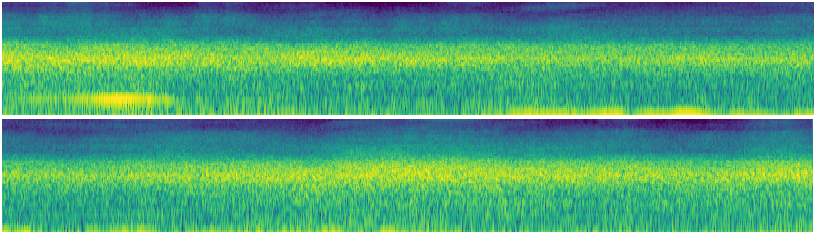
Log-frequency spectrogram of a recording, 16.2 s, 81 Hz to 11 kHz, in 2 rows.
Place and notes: {
  "title": "Grunewald, Berlin, Germany - Directly above the motorway traffic",
  "date": "2014-06-15 14:13:00",
  "description": "On the footbridge above the motorway. Traffic is very busy. It is Sunday so all cars, no trucks.",
  "latitude": "52.50",
  "longitude": "13.28",
  "altitude": "42",
  "timezone": "Europe/Berlin"
}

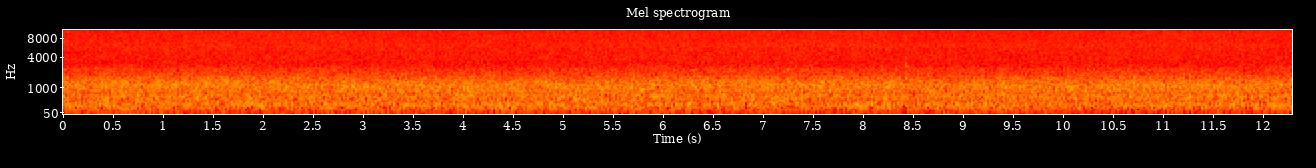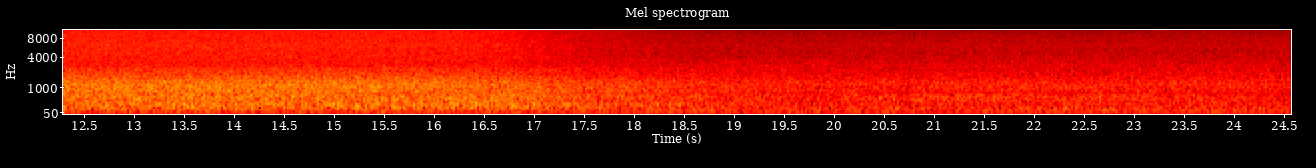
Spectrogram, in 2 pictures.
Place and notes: {
  "title": "Alnwick, UK - Grand Cascade ...",
  "date": "2016-11-14 12:30:00",
  "description": "Alnwick Gardens ... Grand Cascade ... lavalier mics clipped to baseball cap ...",
  "latitude": "55.41",
  "longitude": "-1.70",
  "altitude": "60",
  "timezone": "Europe/London"
}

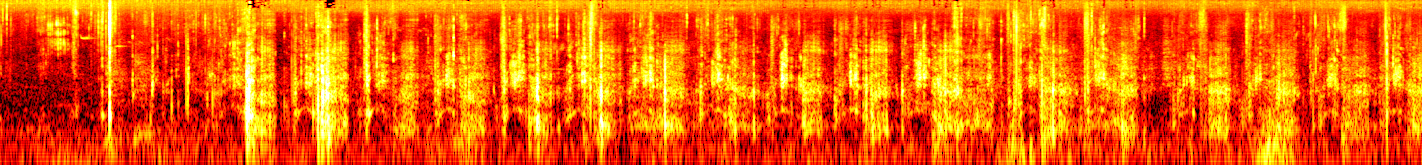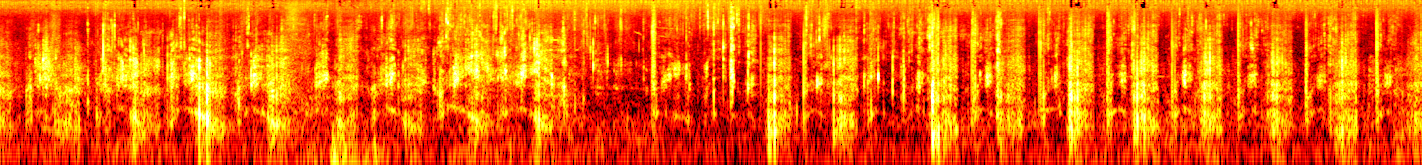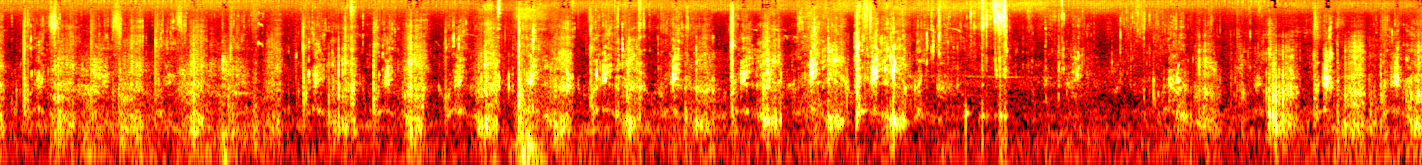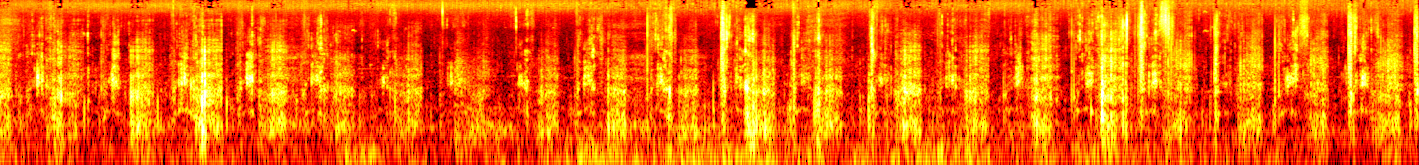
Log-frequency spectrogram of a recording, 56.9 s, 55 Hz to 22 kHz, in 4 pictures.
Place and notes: {
  "title": "Lombron, France - Donkey eating",
  "date": "2017-08-15 09:00:00",
  "description": "In my huge 'animals eating' collection, this is here the turn of Ziggy, the donkey, eating carrots. Not easy to record, as Ziggy breathes also using the mouth, it's quite different from the horse. For sure, it's yet another disgusting record of an umpteenth victim animal undergoing the placement of two microphones nearly inside the mouth !",
  "latitude": "48.10",
  "longitude": "0.40",
  "altitude": "81",
  "timezone": "Europe/Paris"
}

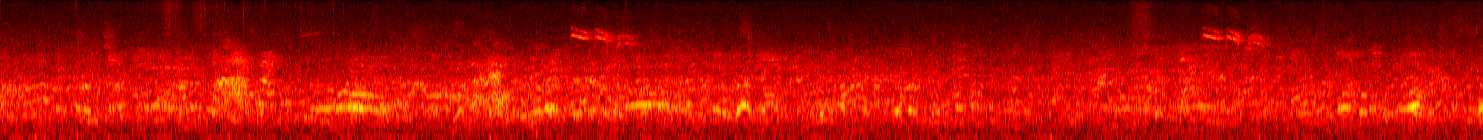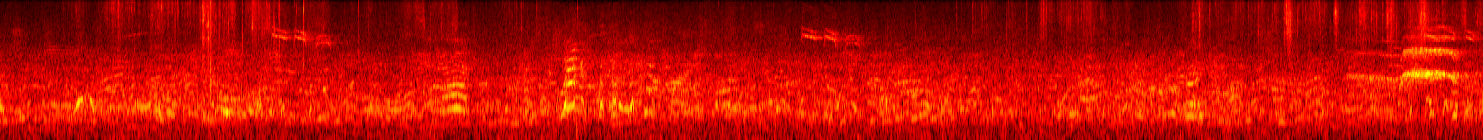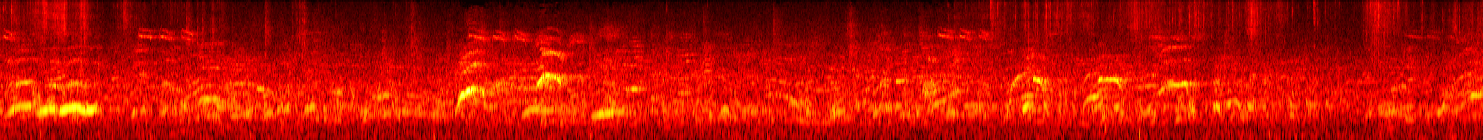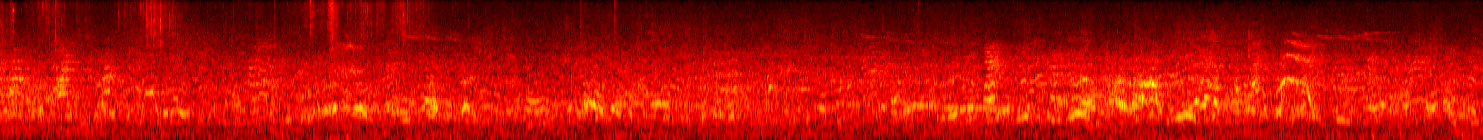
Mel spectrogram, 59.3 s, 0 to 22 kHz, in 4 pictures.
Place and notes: {
  "title": "Gertrudstraße, Berlin, Germany - Enjoying open air swimming",
  "date": "2021-06-16 16:48:00",
  "description": "Such beautiful warm weather - 28C, sun and blue sky. Kids, and others, enjoying open air swimming pools is one of Berlin's definitive summer sounds. Regularly mentioned as a favourite. The loudspeaker announcements reverberate around the lake.",
  "latitude": "52.55",
  "longitude": "13.48",
  "altitude": "53",
  "timezone": "Europe/Berlin"
}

